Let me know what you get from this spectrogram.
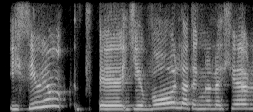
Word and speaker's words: Ethereum: Em, eh, cuéntanos de Ethereum, eh, así se pronuncia. Sí, Ethereum.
